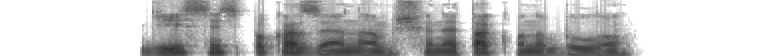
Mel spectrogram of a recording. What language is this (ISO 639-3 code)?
ukr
